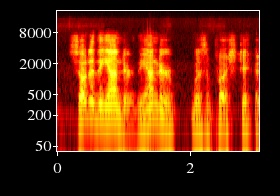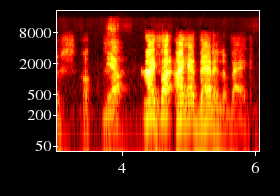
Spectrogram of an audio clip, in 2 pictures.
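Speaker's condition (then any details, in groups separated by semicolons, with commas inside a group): No condition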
